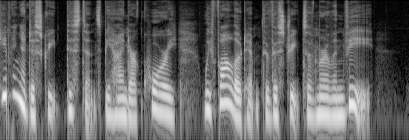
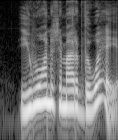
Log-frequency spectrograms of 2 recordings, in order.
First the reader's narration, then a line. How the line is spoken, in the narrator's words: I exclaimed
